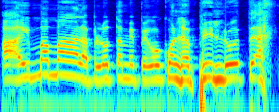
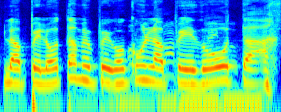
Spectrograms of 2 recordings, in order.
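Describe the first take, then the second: First: A hint of whiny crying Kiko, higher; mock whimpering child voice, lightly done; imitating Kiko crying. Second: Repeating Kiko's line through laughter; laughing quote. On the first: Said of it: "Kiko llorando". (imitación ligera de Kiko llorando, más aguda) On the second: Retold or imitated. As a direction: giggle while mocking the line. (citando a Kiko entre risas)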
